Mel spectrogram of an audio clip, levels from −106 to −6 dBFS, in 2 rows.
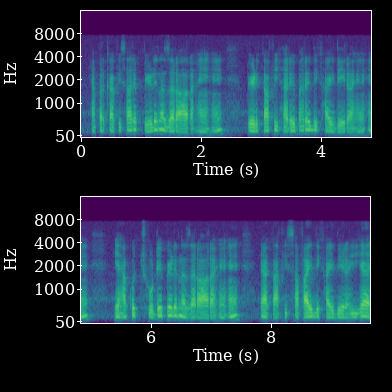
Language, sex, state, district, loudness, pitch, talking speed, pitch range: Hindi, male, Maharashtra, Chandrapur, -35 LUFS, 95 Hz, 195 wpm, 90-100 Hz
